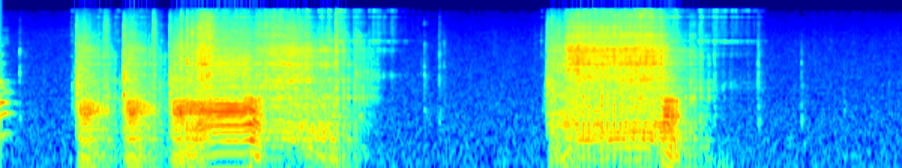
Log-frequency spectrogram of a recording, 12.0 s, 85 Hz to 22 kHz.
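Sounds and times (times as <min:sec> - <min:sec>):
chainsaw engine firing: 0:01.0 - 0:04.9, 0:07.3 - 0:09.6.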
